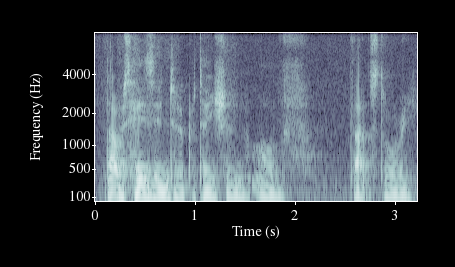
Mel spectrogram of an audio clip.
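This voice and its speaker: A man's fairly low-pitched voice with a Welsh accent and fairly even intonation. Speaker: farmer. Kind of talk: interview testimony.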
